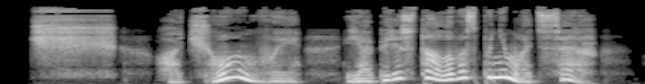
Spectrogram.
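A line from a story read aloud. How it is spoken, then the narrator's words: Agitated speech. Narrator (Russian): Взволнованно произнесла Фрида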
